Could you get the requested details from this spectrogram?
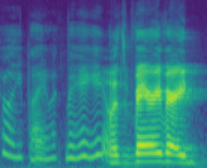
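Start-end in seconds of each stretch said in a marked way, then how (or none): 0.0-1.0 put-on very soft, high, hushed, creepy, babyish doll voice. Imitating a talking doll's voice: imitating a babyish, scary doll voice. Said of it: "very babyish and scary".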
